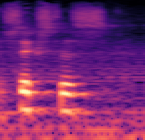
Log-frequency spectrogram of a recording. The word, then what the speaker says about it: Sixtus: New Pope Sexton, I think, is that how you say it? Sixtus the Fourth.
